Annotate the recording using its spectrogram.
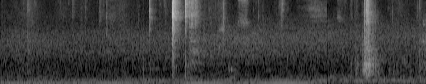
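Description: Metal hand tools being handled: one sharp click a little before the middle, a couple of fainter clicks just after, and a short rustle near the end, over a steady low hum.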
